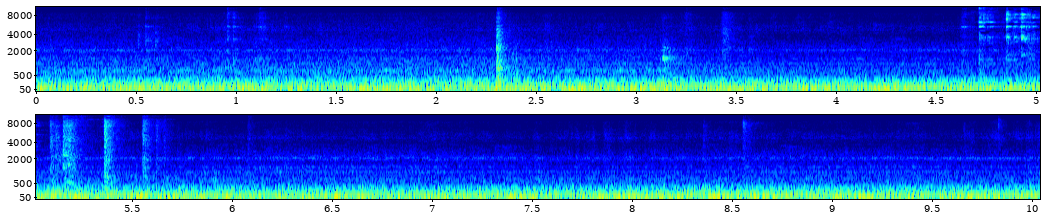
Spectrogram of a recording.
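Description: Quarters dropped one after another into a coin pusher arcade machine, clinking against metal and other coins in scattered clinks, with a quick cluster about five seconds in, over a steady low hum.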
